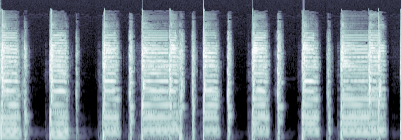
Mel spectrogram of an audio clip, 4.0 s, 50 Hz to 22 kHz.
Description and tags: cl min a2
Some clean, minor, rhythmic riff on stratocaster guitar. Recorded from Line6 Pod XT Live.
rhythmic, minor, clean, guitar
